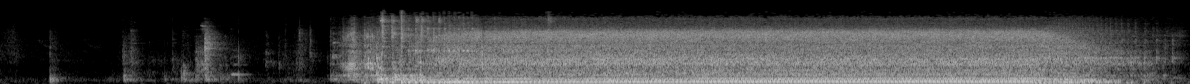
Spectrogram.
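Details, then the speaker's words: Troy-Bilt TB360 push mower, sat unused about four years, self-propel belt removed: after a few pulls it catches and runs steadily at high revs, with a brief metallic clatter only on starting that clears; owner suspects the old belt pulley, blade clearance checked fine. "I got a little Racket and I think I know what it is but uh I'm pretty sure it's the pulley that used to hold that belt so we'll have to take a look at that it sounds almost like the blades hitting something but you'll see once it it only does it when you crank it and then it uh it goes away"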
